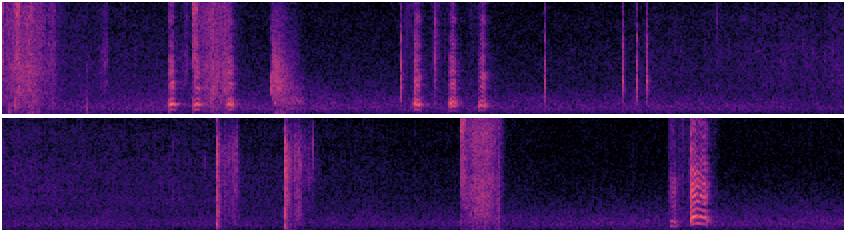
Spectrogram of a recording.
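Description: A rooster crows sharply.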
